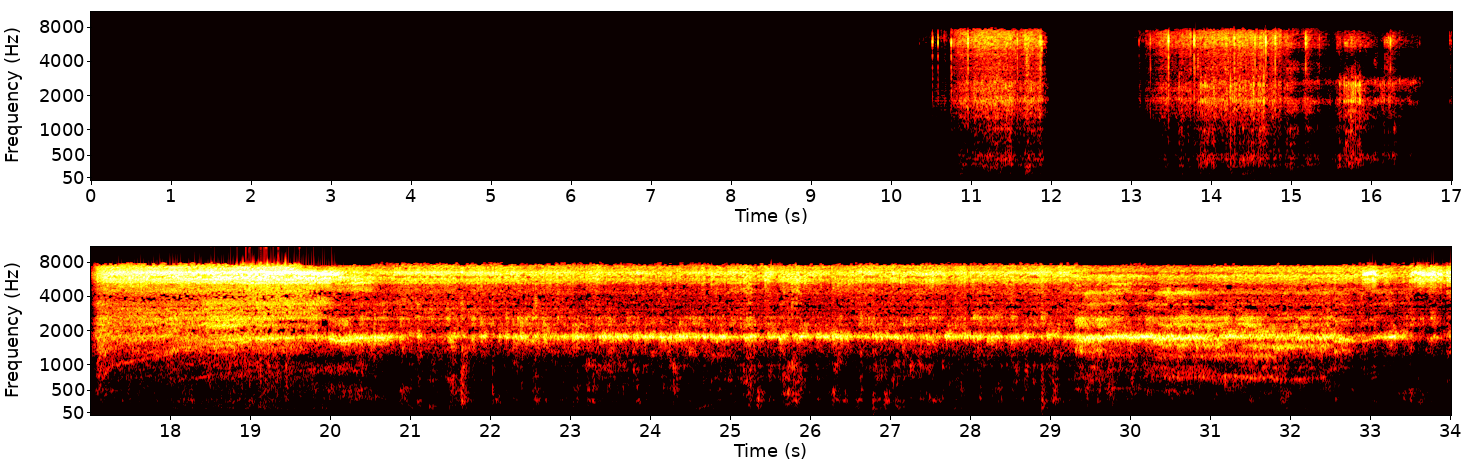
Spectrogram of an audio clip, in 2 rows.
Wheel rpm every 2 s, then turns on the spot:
0, 0, 0, 0, 0, 10, 10, 20, 90, 210, 230, 230, 230, 230, 230, 220, 220.
10-12 14-16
